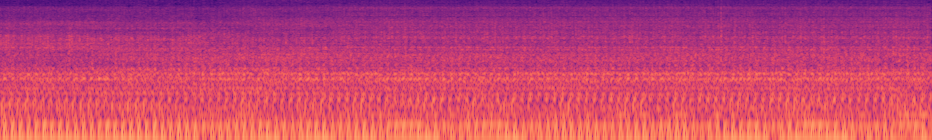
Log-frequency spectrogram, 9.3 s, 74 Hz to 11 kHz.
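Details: Honda SH 300i scooter idling with a light, regular ticking over the low exhaust thump; the owner is sure something is wrong, though several mechanics said it is nothing.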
